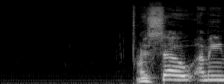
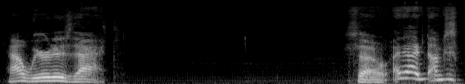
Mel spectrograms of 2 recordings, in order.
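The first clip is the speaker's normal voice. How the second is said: ordinary talk, nothing marked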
